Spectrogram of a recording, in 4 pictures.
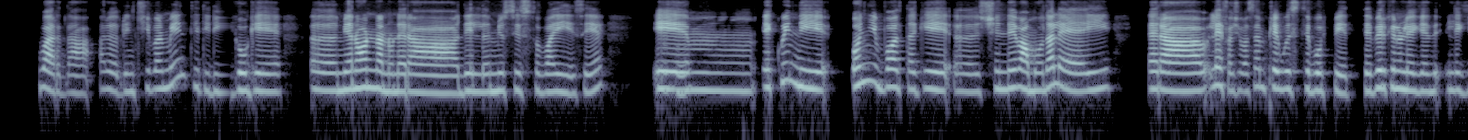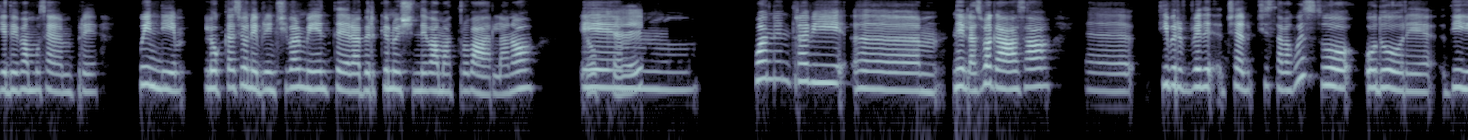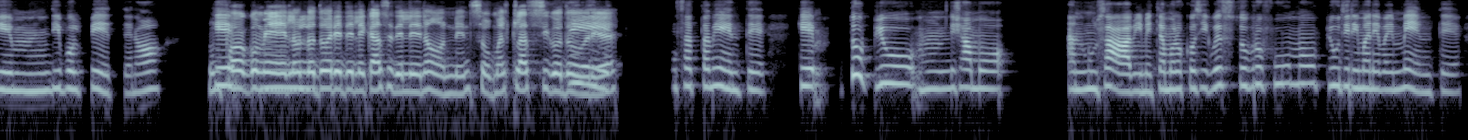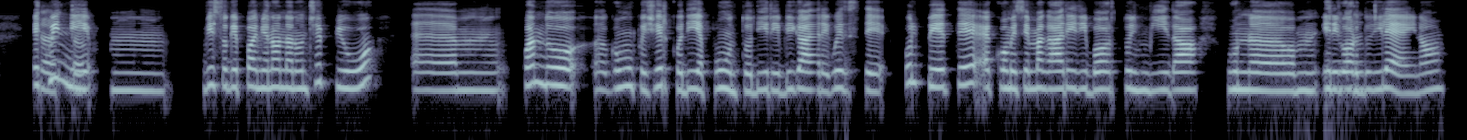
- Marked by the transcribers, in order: tapping; "allora" said as "allò"
- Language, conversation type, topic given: Italian, podcast, Quali sapori ti riportano subito alle cene di famiglia?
